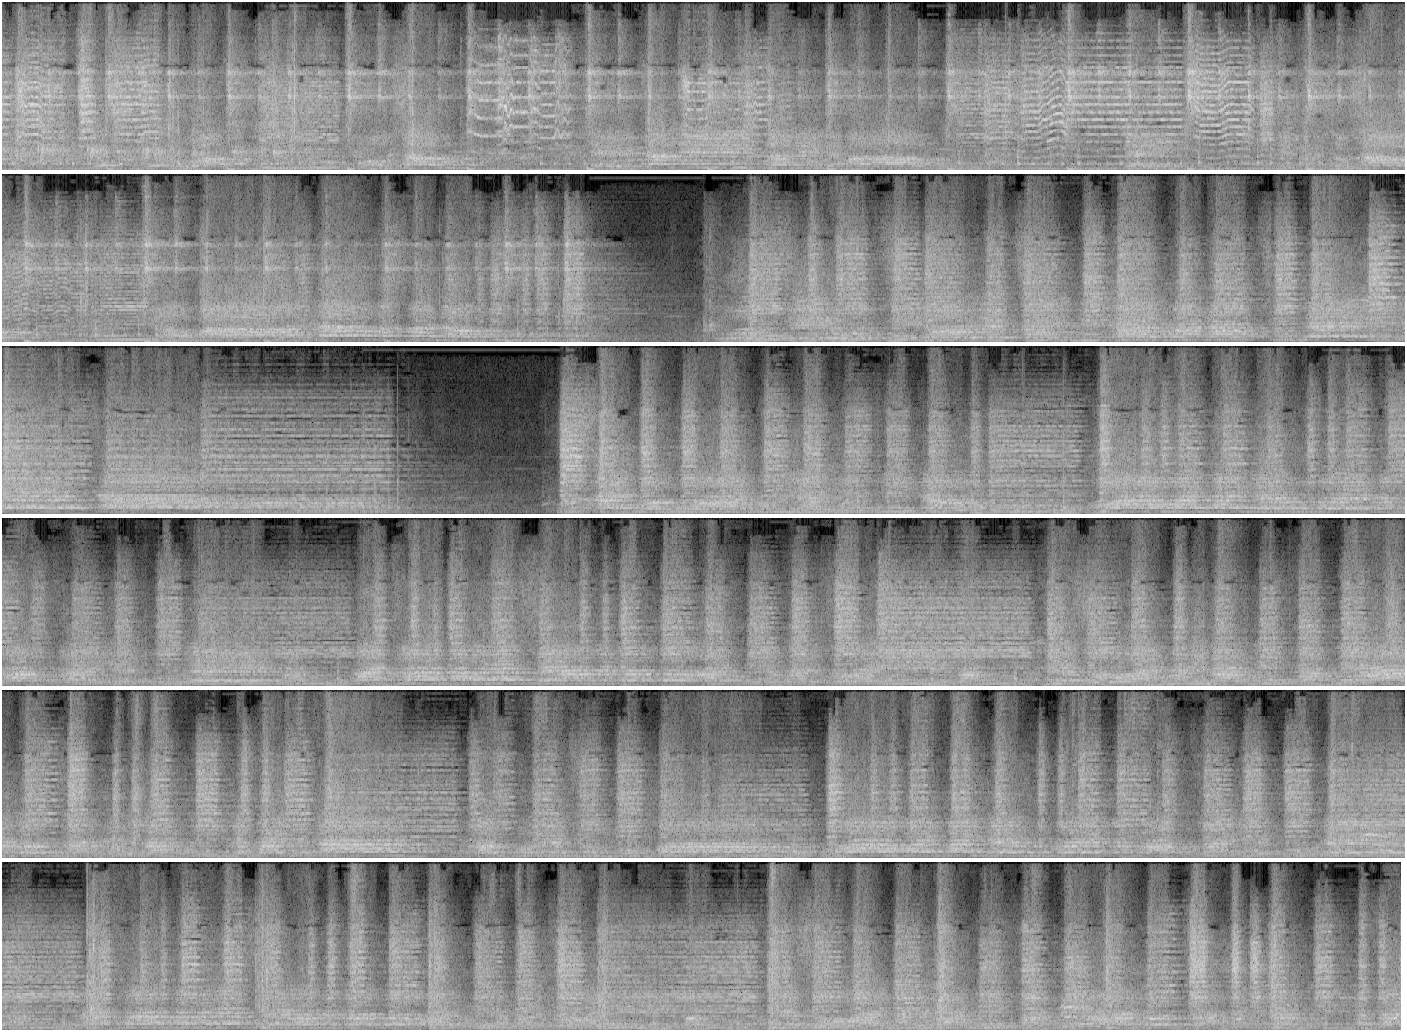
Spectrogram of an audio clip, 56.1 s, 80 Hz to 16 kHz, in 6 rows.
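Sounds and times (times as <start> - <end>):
instrumental backing with beat: 0.0 - 21.6, 22.4 - 56.0
choir singing gospel: 0.0 - 21.7, 22.3 - 56.0.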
